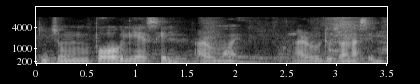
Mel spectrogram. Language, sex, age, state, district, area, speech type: Assamese, male, 18-30, Assam, Dibrugarh, urban, spontaneous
